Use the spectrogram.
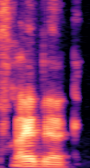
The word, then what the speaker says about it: Freiberg: The name is Eskifo Freiberg. What? It's I don't know. it's tough. I It's don't know tough. how to pronounce that. It's similar to Freiburg, the team in Bundesliga, but it's Freiberg.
